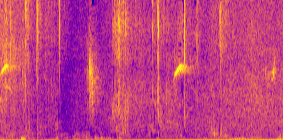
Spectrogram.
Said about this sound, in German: Ja, das war nicht tick, tick mit diesem Klacken hinten dran. Das ist natürlich Schwarzkehlchen. Aber dahinter sind Nachtigallen. Ich schwöre.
